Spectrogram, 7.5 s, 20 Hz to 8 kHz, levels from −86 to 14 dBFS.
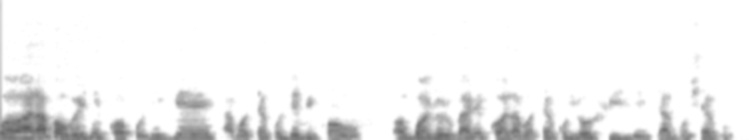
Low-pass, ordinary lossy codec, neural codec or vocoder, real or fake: none; none; none; real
